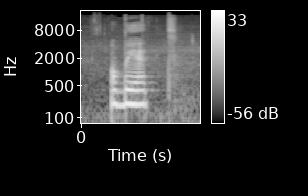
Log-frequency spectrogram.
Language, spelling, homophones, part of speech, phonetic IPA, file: Czech, oběd, objet, noun, [ˈobjɛt], Cs-oběd.ogg
- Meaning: lunch, meal eaten in the middle of the day (whether it is the main meal or not)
